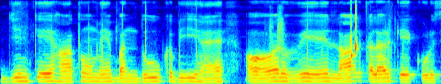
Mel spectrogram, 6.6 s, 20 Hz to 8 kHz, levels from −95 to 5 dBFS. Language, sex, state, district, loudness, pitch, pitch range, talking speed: Hindi, male, Jharkhand, Palamu, -23 LUFS, 125 Hz, 120-130 Hz, 110 wpm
